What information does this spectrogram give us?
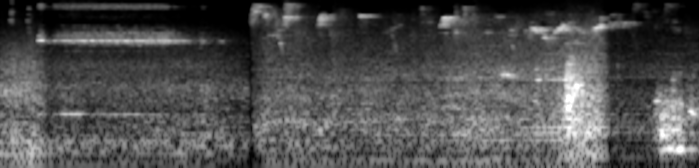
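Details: Bronze Sunbird (Nectarinia kilimensis kilimensis) song in Musanze, Rwanda, in March: a thin, steady high note, then a rapid jumble of sharp, high chirps and twitters over a soft outdoor hiss.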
